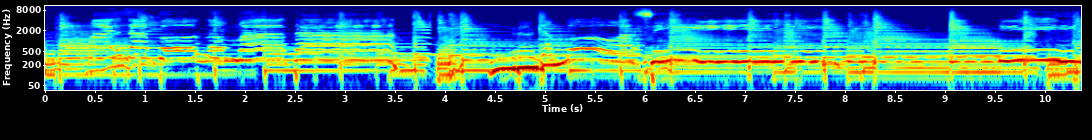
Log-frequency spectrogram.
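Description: Live acoustic guitar strummed as accompaniment to male voices singing a romantic ballad, the singing growing louder about four seconds in.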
